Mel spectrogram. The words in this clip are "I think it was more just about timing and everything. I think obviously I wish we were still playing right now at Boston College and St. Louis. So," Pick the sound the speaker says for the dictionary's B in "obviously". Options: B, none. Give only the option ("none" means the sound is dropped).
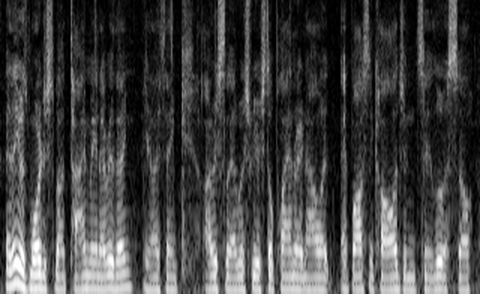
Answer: B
